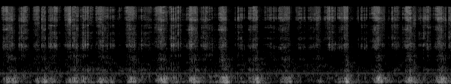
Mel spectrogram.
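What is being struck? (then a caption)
Frozen milk ice block and metal fork. A metal fork rapidly scratches and scrapes the surface of a solid frozen milk ice block, shaving off fine shavings. The quick, fairly regular strokes come at about three per second. Each one makes a bright, hissing rasp over a soft low thump, with a faint steady tone running underneath.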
